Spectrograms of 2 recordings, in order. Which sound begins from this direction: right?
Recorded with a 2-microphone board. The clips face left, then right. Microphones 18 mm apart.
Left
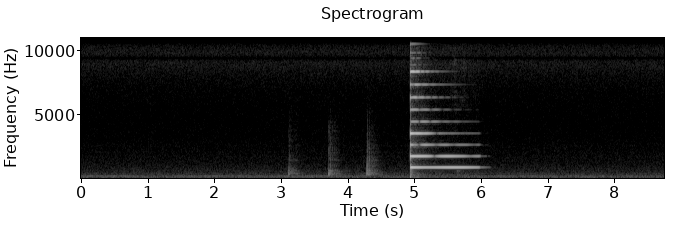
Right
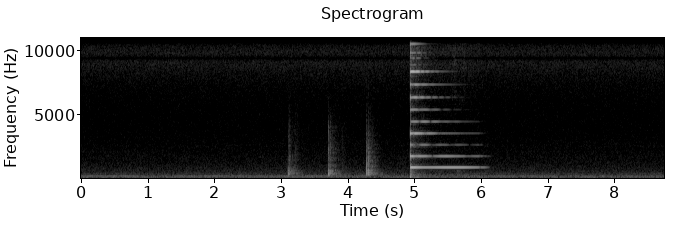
Footsteps, at 3.1 s.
